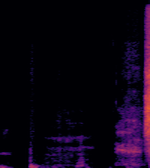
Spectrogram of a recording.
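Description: A man's audible breath, drawn in over the last half second just before he speaks, after a mostly quiet stretch with a few faint soft blips.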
